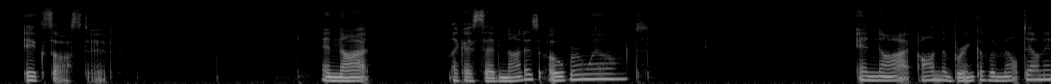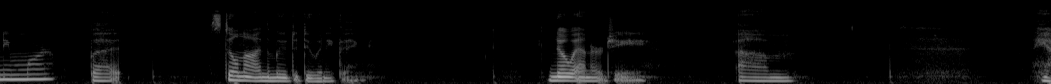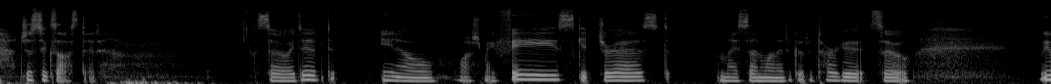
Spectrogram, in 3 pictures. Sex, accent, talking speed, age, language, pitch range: female, American, 100 wpm, 30-49, English, 160-190 Hz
